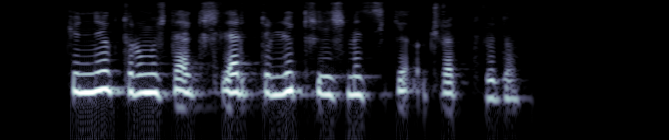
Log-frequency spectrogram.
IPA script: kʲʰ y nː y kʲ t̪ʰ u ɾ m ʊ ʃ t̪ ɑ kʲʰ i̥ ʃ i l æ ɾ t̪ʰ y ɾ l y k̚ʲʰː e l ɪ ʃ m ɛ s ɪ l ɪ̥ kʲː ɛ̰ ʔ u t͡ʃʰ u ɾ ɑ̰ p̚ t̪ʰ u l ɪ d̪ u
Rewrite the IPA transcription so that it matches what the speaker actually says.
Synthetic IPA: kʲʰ y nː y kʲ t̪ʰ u ɾ m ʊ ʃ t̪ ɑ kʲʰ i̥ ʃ i l æ ɾ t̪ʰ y ɾ l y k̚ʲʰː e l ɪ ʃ m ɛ s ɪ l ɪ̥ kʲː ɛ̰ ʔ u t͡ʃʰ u ɾ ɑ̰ p̚ t̪ʰ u ɾ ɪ d̪ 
